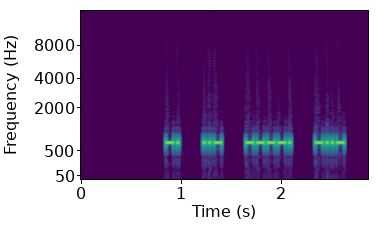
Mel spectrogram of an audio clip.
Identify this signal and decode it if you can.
Morse code, heard as a keyed tone, about 46 wpm, spaced as for 25 wpm, 700 Hz. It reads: NU9X
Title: USA Call Signs - 4 Characters - 3x Character Spacing - 45wpm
